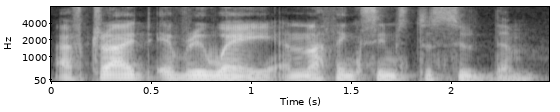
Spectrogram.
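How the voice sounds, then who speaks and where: A man's voice: fairly low pitch, a little slow, fairly bright tone, voice pushed up. A man voicing a fretful, shrieking female pigeon who guards her eggs, agitated and stumbling over repeated lines in an amateur storybook reading. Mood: plaintive.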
